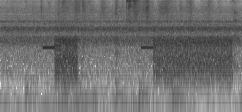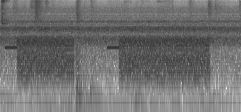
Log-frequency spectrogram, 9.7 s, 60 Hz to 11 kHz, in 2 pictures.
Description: POCSAG pager data (2400 baud), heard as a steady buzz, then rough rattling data, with radio hiss and the noise inside a lift.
